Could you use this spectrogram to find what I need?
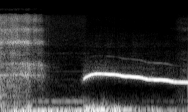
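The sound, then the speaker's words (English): A breathy rush of air, then a single long whistled note, steady, sliding slowly downward in pitch as the breath runs out. No one speaks. “Would you rather whistle every time you exhale?”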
